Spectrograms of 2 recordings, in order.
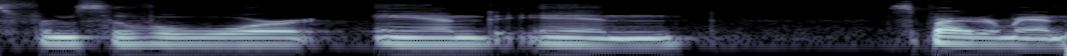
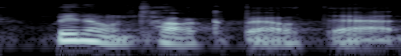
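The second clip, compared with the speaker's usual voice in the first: ordinary delivery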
